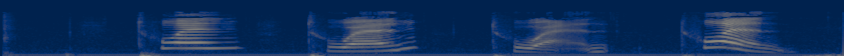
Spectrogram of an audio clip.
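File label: "tun", Mandarin Chinese pinyin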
